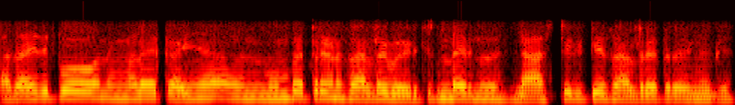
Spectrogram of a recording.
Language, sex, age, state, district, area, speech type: Malayalam, male, 18-30, Kerala, Palakkad, rural, conversation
